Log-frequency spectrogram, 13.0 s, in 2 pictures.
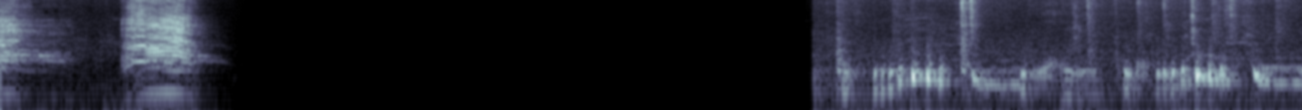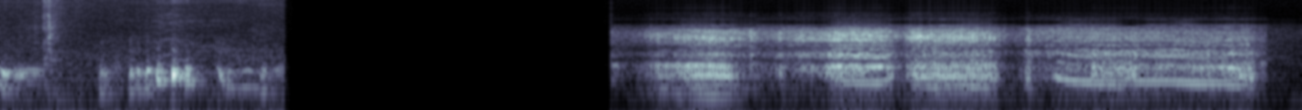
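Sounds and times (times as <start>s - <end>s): pigeon cooing: 4.2s - 8.0s.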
